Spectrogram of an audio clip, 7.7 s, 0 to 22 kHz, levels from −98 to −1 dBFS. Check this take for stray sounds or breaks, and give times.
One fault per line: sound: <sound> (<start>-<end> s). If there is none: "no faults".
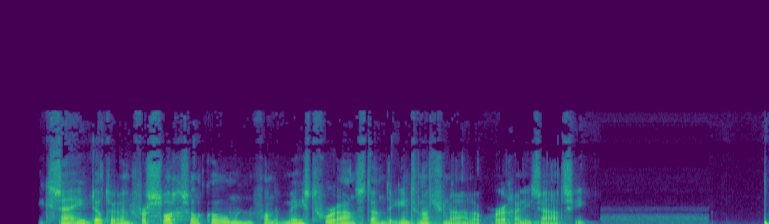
no faults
